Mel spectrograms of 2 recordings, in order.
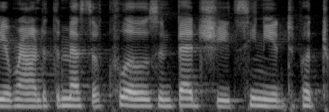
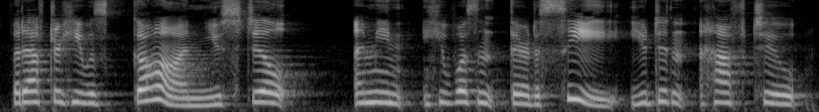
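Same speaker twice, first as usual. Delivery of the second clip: put-on hesitant young man; 6 semitones higher, slower than usual. Anthony hesitant, hurt question.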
